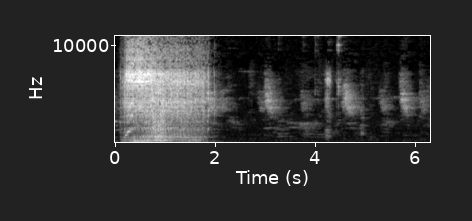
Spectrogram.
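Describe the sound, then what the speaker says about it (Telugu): A sewing machine stitching a padded blouse whirs loudly and steadily for about two seconds, then stops. Faint, scattered whimpers and yips follow. "ఇలా సెట్ చేసుకుంటూ 1/2 ఇంచ్ లెంత్లో నీట్గా స్టిచ్ వేసుకోవాలి"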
